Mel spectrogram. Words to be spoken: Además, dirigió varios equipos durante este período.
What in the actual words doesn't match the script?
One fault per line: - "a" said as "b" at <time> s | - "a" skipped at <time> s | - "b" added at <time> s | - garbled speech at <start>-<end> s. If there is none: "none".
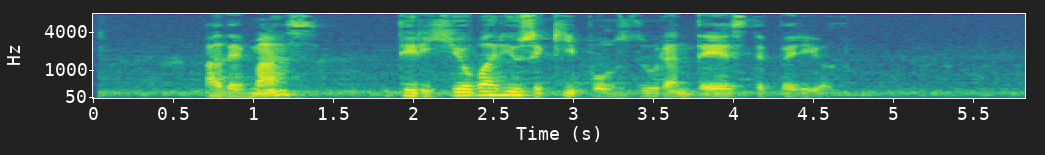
none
